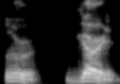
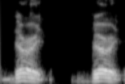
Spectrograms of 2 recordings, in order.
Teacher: se escucha algo que no es una I, sino que es un sonido entre una E y una U. Y es un sonido característico que aparece en la combinación ER y R cuando es la última parte de una sílaba, no al final de las palabras, porque cuando aparece al final de las palabras ahí pasa otra cosa.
